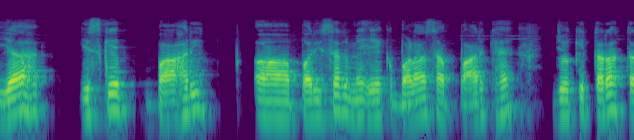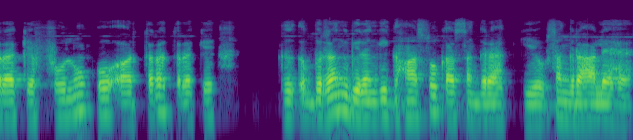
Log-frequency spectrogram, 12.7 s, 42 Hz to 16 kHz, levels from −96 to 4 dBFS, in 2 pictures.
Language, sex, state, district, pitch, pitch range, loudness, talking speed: Hindi, male, Bihar, Gopalganj, 115 Hz, 110-135 Hz, -19 LUFS, 130 wpm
